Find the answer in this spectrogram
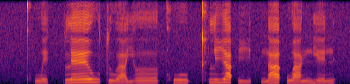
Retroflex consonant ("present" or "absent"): absent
